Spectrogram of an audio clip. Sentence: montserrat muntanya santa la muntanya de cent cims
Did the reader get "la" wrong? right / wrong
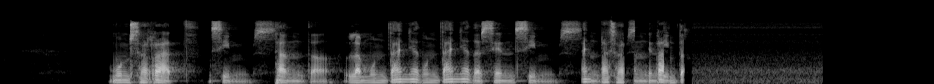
right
